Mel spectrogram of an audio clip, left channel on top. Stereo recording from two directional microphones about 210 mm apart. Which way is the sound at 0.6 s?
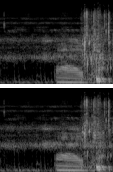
25° left (ahead or behind).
